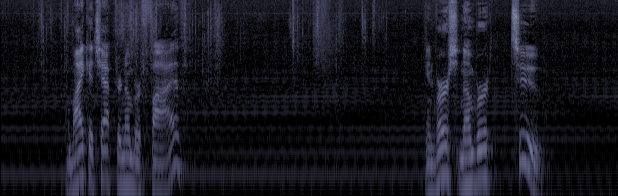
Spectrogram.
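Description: A man speaks slowly and calmly through a microphone in a large echoing hall, with long pauses.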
